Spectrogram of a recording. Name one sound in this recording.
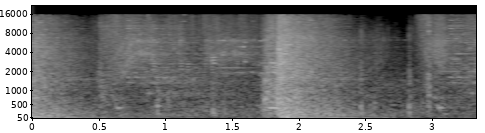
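A crackling energy blast bursts and fizzes.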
